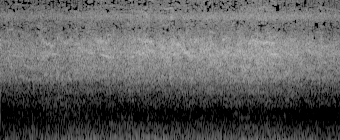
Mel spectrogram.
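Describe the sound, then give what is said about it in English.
A dense, continuous chorus of many birds chirping and twittering at once, like a large flock, steady throughout with a low background rumble and no talking. “That is the sound of all of the birdies flying past my house and flocking to my window”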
